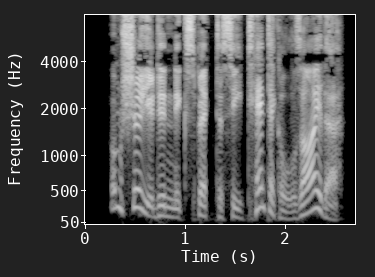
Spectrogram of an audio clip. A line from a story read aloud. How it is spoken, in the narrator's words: Callan snorted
